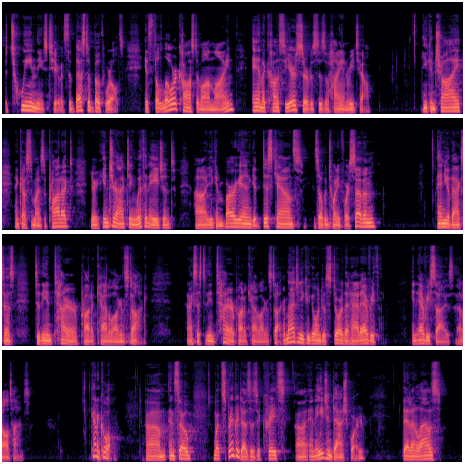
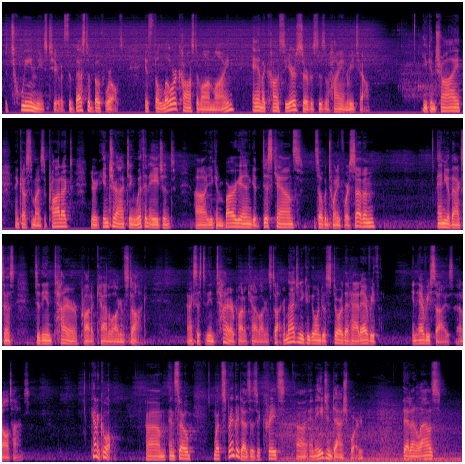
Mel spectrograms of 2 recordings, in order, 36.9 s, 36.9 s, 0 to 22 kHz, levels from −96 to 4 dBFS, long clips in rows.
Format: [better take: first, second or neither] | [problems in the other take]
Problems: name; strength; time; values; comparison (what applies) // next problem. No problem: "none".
first | household noises; faint; throughout; 20 dB below the speech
